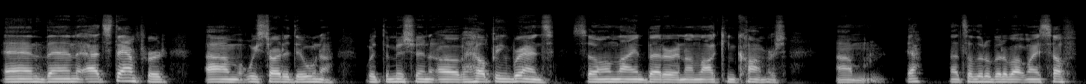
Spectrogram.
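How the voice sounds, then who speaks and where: Relaxed man from Honduras, podcast guest. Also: medium pitch, a little slow. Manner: relaxed, explains step by step with many "um" and "like". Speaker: startup co-founder, guest. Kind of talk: casual podcast interview.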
